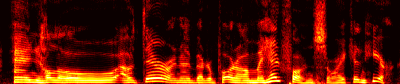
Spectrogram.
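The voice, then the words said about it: Hoarse voice from laryngitis. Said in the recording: “Still getting over a little bit of laryngitis”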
